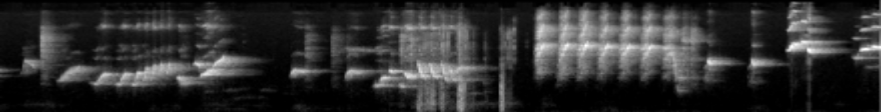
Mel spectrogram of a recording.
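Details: White-rumped shama song meant to prompt other birds to sing: rich rolling whistled phrases, a burst of clicks near the middle, then a fast rapid-fire series of high buzzy notes followed by short whistles.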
